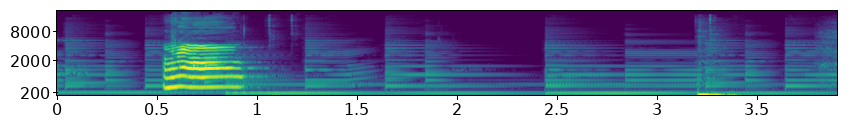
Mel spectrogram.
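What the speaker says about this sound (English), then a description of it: "Meowing." Black cat in a video game lets out a single short, rising meow near the start, heard close over a steady electronic tone and sparse game chimes.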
